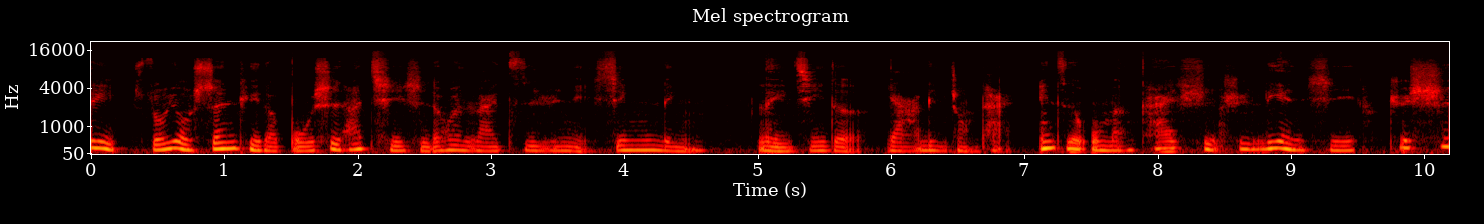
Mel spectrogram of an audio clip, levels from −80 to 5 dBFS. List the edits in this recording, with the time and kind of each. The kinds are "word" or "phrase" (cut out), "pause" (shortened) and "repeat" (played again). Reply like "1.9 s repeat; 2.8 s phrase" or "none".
7.0 s pause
